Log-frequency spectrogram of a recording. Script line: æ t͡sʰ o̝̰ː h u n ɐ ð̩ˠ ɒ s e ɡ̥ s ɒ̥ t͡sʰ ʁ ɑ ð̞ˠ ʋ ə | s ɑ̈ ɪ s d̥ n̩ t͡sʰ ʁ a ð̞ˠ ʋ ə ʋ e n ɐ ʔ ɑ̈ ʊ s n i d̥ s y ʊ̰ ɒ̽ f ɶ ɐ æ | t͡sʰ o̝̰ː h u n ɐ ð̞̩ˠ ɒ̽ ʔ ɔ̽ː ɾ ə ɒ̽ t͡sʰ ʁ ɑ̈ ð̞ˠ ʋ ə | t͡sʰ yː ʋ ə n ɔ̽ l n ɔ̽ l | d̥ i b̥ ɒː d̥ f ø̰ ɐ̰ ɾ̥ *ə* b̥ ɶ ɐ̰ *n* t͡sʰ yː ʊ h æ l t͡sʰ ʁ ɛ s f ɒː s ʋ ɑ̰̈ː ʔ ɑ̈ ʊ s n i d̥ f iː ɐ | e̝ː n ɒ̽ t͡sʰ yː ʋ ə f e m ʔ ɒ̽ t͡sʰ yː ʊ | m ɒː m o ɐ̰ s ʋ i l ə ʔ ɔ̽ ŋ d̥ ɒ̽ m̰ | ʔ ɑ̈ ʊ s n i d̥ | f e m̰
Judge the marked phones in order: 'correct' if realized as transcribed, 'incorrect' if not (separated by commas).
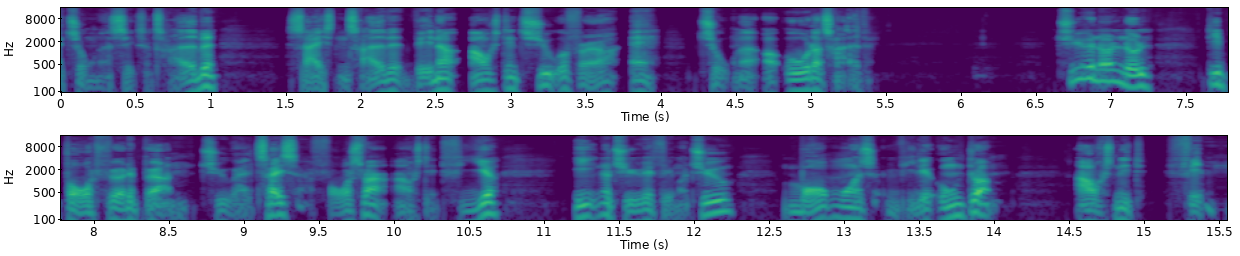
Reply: correct, correct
